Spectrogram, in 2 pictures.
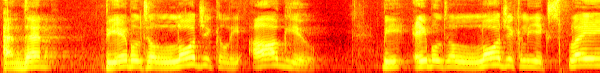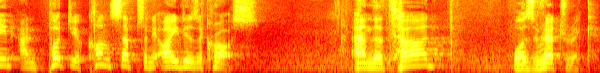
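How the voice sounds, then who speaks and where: A man with a high pitch speaks in an animated tone at a fairly slow pace, with ordinary pitch variation. Long, frequent pauses break his speech, and background noise is noticeable. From India, Bihar. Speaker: public speaking coach. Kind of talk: motivational talk.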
